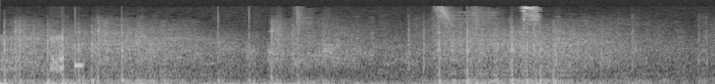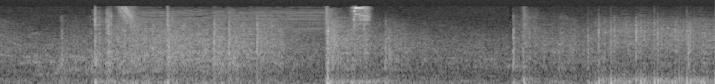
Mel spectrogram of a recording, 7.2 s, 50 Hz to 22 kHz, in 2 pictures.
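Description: Hellfire missiles in the combat game Medal of Honor (2010) fire and impact in a series of booms and sharp cracks over a low rumbling battle din.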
